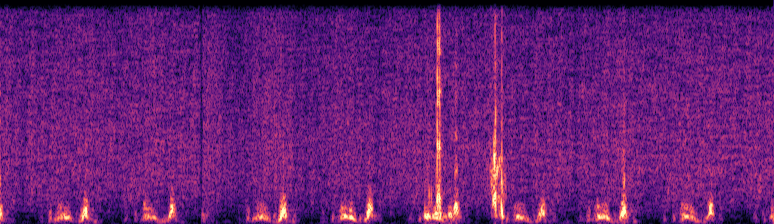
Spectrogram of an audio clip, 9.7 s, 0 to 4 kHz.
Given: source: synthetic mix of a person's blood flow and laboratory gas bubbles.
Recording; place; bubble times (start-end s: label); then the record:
Doppler ultrasound of blood flow; precordium
5.28-5.68 s: bubbles
6.12-6.33 s: bubbles
From the record:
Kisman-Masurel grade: 113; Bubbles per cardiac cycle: 1 to 2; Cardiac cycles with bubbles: 1 to 10%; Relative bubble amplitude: loud (0.450 to 0.775); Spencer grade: 1 (occasional bubble signal discernible with the cardiac motion signal, with majority of cardiac periods free of bubbles); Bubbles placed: only in the low amplitude regions of the cardiac cycle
